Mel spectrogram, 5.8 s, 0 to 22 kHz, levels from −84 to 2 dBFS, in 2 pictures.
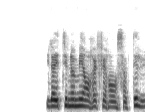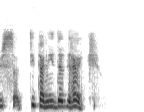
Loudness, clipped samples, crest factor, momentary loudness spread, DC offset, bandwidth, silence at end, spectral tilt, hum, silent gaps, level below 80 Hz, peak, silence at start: -18 LUFS; under 0.1%; 18 dB; 12 LU; under 0.1%; 7.4 kHz; 1 s; -6 dB/octave; none; none; -70 dBFS; -2 dBFS; 0.95 s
